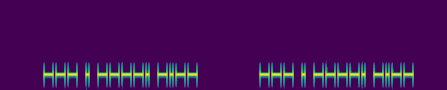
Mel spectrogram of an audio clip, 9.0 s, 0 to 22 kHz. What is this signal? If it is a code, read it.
Morse code, heard as a keyed tone, about 20 wpm, 700 Hz. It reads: OE9Y OE9Y
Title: DXCC-100 Call Signs - 4 Characters - Repeated 2x - 20wpm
